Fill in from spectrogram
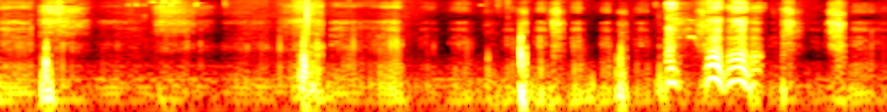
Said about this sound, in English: Can you hear him sniffing the phone? He's such a bitchin' cat.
